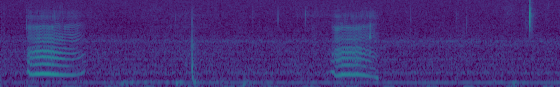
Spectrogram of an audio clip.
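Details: Gaia's young kittens indoors, awake at bedtime after a space heater was plugged in, playing and climbing the walls, kennel and fence instead of settling to nurse; two short harmonic mews about three seconds apart over a steady low hum, with a faint tap between.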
